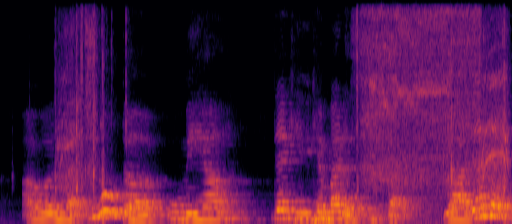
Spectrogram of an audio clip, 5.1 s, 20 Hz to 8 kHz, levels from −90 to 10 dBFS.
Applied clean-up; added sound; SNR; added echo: none; Camera; 19 dB; reverberation time 2.8 s.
